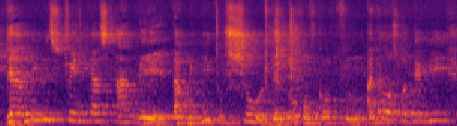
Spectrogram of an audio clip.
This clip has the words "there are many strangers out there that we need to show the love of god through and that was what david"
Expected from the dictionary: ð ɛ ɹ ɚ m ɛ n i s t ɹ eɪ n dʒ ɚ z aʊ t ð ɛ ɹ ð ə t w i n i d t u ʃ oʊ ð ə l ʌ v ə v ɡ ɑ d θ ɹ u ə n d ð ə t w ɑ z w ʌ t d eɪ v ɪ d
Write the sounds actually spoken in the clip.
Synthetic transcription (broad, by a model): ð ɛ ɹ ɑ m ɛ n i s t ɹ eɪ n dʒ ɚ s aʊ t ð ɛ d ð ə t w i n i d t u ʃ oʊ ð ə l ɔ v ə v ɡ ɑ d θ ɹ u ə n d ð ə t w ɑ s w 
